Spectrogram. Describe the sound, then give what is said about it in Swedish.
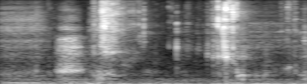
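Crunching of truffle potato chips being bitten and chewed, a few crisp crackling bursts that rise and fall, moderately loud, with no talk. “Ta ett tryffelchips. Tryffelchips?”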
